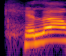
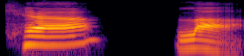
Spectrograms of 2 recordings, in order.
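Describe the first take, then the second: First: The first vowel sounds like 'e' in 'bed'. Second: The first vowel sounds like 'a' in 'cat'. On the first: This is how the word is written. "ক্রিকেট খেলা আমরা লিখি" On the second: This is how the word is actually spoken. "বাস্তবে আমরা উচ্চারণ করি কি?"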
